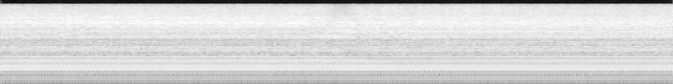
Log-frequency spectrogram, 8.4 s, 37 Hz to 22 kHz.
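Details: Ridgid 5700 W generator (RD905712), Yamaha MZ300 engine, dump find with 1500 hours, after carb check; started first pull on a cold day, warming up before load: loud steady fast-firing drone, even beat, constant pitch, no misses or knocks; normal running.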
